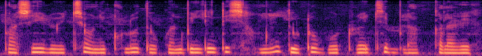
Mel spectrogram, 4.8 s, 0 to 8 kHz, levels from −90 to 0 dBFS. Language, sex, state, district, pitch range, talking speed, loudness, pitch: Bengali, female, West Bengal, Cooch Behar, 180-210 Hz, 135 wpm, -19 LUFS, 190 Hz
